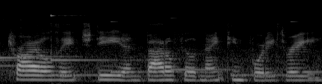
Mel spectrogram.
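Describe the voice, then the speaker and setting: Music plays in the background as a woman talks at a fairly slow pace in a medium pitch. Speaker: creepypasta narrator. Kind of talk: horror story reading. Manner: stuttering, some pauses and repeated words.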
